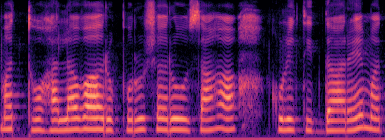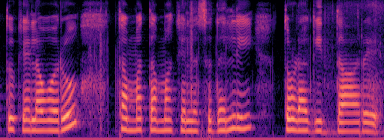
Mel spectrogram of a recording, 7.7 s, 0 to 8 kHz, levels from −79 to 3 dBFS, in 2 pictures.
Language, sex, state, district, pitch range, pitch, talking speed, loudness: Kannada, female, Karnataka, Dakshina Kannada, 215-235 Hz, 225 Hz, 80 wpm, -18 LUFS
